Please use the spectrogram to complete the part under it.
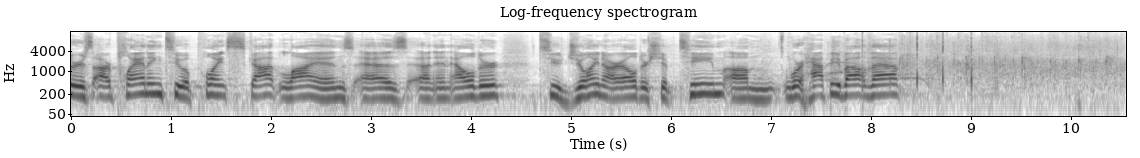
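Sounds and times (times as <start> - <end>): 
speech: 0.0 - 8.7
church audience applause: 7.6 - 10.5.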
